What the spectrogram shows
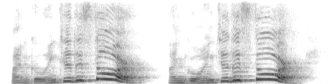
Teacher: it sounds like almost like you're asking a question. It's kind of that sing-songy way. We don't want to do that.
